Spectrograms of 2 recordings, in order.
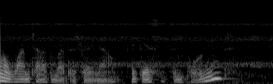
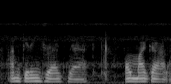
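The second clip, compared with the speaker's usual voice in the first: usual speaking voice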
